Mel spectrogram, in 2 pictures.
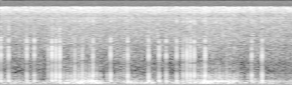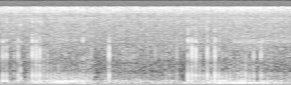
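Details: Sleepy female cat purring as she dozes off, a steady low rumbling purr with soft rhythmic pulses throughout, quiet indoor setting.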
